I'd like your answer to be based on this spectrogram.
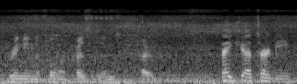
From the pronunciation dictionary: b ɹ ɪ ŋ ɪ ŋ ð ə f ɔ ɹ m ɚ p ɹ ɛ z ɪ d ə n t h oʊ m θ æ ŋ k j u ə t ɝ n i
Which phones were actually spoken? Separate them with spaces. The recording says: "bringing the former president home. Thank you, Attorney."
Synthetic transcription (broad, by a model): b ɹ ɪ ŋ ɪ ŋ ð ə f ɔ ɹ m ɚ p ɹ ɛ z ɪ d ə n t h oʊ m θ æ ŋ k j u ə t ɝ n i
